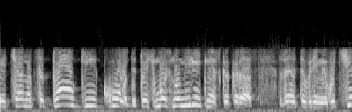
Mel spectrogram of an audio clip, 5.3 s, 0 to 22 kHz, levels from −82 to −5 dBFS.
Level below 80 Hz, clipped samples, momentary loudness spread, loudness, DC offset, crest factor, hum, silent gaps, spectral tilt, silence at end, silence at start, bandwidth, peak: -44 dBFS; under 0.1%; 4 LU; -17 LUFS; under 0.1%; 10 dB; none; none; -8 dB/octave; 0 s; 0 s; 4.3 kHz; -6 dBFS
